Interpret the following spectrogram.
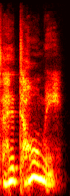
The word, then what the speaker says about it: Hitomi: And I know I pronounced that right because I played enough dead or alive where Hitomi would power up.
